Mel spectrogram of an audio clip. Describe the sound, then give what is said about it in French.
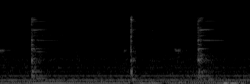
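Slow, steady ticking of a weight-driven mechanical clock, three distinct ticks roughly evenly spaced over a low background hum, fairly faint, with no voices. “Alors cette horloge possède une partie sonnerie qui est toujours aussi animée par un poids moteur.”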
